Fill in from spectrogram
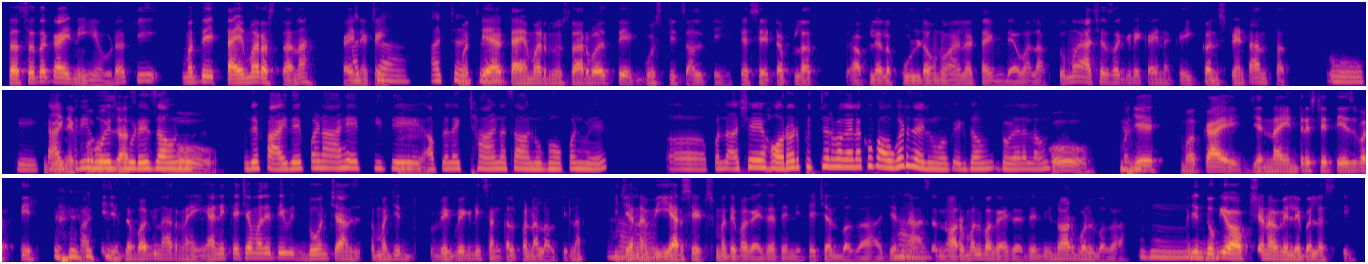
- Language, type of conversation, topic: Marathi, podcast, स्ट्रीमिंगमुळे पारंपरिक दूरदर्शनमध्ये नेमके कोणते बदल झाले असे तुम्हाला वाटते?
- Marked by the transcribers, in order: in English: "कन्स्टेंट"; other background noise; in English: "हॉरर पिक्चर"; chuckle; laughing while speaking: "तेच बघतील. बाकीचे तर बघणार नाही"; chuckle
